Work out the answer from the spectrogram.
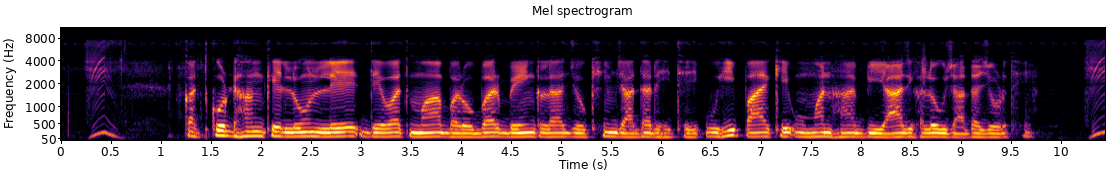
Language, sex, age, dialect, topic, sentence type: Chhattisgarhi, male, 18-24, Western/Budati/Khatahi, banking, statement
